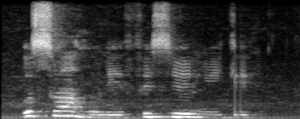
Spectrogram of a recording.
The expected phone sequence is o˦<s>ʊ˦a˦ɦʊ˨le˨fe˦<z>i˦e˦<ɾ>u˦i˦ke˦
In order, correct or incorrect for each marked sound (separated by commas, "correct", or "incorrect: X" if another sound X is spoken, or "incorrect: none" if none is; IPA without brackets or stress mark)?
correct, incorrect: s, incorrect: l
